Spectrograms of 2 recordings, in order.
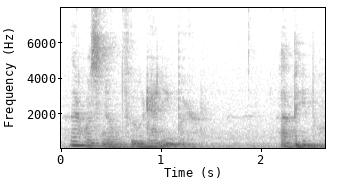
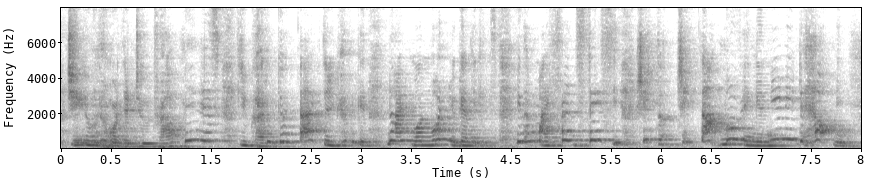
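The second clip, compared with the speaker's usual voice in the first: frantic; 10 semitones higher, faster than usual. Acted. Morgan frantic to policeman.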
